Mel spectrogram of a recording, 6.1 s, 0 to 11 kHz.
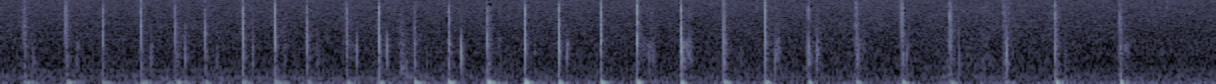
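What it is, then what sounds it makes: Synthetic leather boxing glove. Fingertips tap rapidly on the padded shell of a hollow black synthetic leather boxing glove held above the mic, giving 28 quick, separate taps. Each tap is a dull, low thud with a short bright click on top that dies away almost at once, over a faint low hum.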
